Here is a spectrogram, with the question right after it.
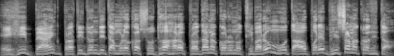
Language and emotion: Odia, angry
